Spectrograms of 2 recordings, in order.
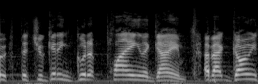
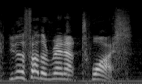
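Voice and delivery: ordinary delivery

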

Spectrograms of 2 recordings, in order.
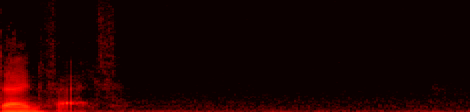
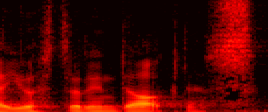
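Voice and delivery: softer and slow on "you're still in darkness"; quiet; 5 semitones lower, 8 dB quieter than usual. Real, not acted. Preacher to congregation, softly and slowly. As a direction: let "darkness" sink low and slow. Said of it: "If the light of the world is not there".

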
